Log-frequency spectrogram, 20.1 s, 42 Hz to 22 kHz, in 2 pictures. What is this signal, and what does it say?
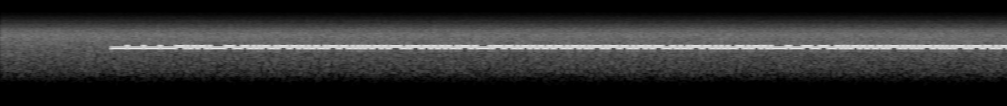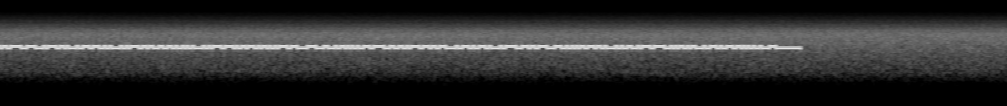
RTTY (45.45 baud, 170 Hz shift), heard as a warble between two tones, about 1360 Hz centre. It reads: ONZE WENS TE LEVEN IN EEN OPEN, VOOR IEDEREEN TOEGANKELIJKE DEMOCRATIE MAAKT ONS KWETSBAAR.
